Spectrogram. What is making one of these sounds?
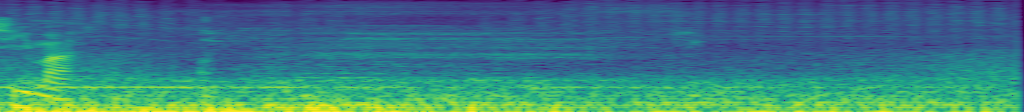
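A small submarine's engine hums low and steady underwater.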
